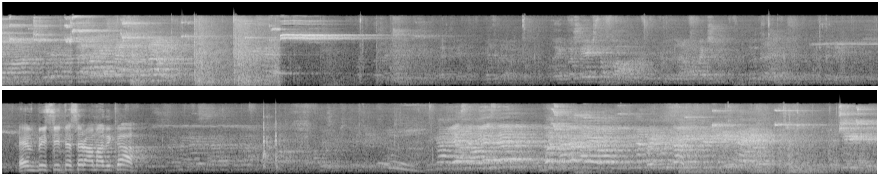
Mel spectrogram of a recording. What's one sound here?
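Young men shout and call out to each other in an echoing gym.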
